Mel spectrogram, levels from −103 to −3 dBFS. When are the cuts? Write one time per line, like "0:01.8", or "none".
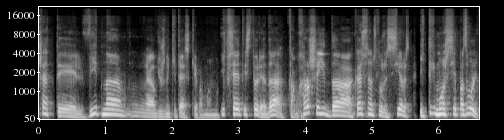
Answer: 0:01.7
0:02.7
